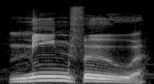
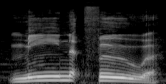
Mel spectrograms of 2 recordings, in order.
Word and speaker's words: Mienfoo: uh there we go how to say it mean FU mean Foo emphasis on the mean emphasis on the foo you just got out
